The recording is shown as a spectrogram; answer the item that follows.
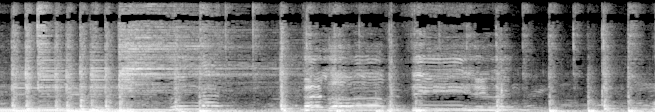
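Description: Live rock-and-roll band playing: drum kit with snare and bass drum under electric guitars. Sustained chords for the first couple of seconds, then sharper, more separated drum hits carry the rest.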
